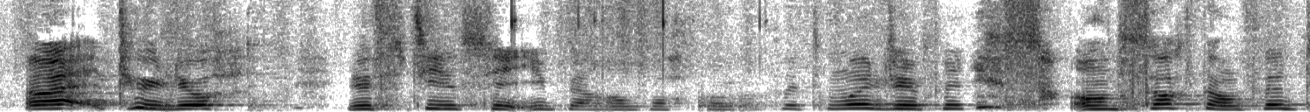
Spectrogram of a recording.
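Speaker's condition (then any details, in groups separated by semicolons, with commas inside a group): Cerebral palsy; from birth, uses wheelchair; age 25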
